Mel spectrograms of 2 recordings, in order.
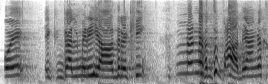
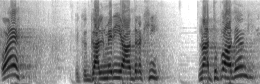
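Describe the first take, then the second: First: It is said in a happy tone. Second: It is said in an angry tone.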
